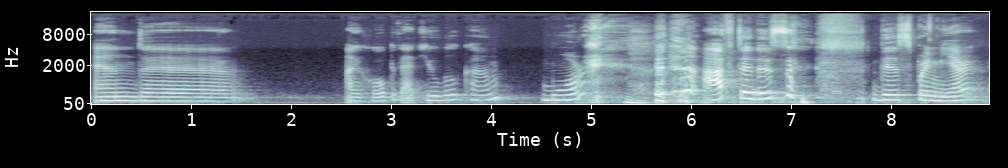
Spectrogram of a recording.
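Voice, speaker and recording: A woman with a Lithuanian accent hosting a casual interview in English, speaking haltingly as she searches for words. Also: medium pitch, animated. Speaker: interview host.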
